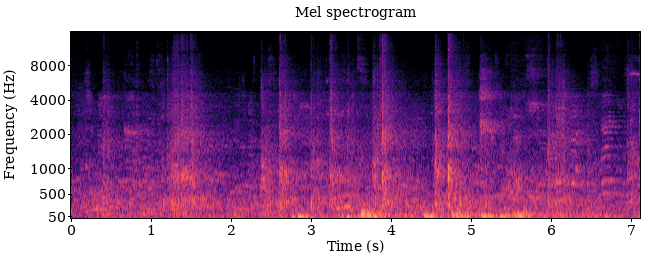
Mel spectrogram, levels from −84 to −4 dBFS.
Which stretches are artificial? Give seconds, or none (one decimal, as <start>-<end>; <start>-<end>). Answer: 0.0-6.1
